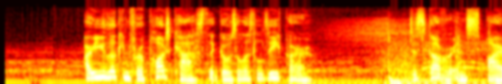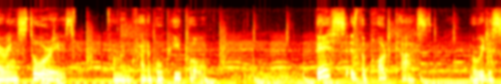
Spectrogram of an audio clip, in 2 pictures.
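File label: English Scottish, female, advert; accent of scotland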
